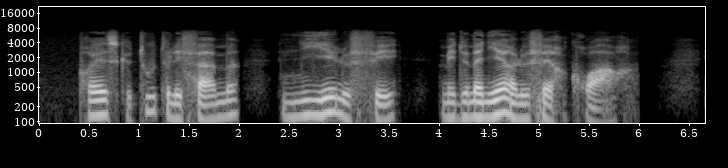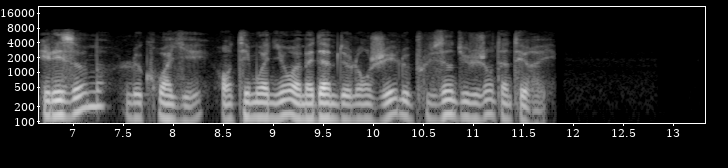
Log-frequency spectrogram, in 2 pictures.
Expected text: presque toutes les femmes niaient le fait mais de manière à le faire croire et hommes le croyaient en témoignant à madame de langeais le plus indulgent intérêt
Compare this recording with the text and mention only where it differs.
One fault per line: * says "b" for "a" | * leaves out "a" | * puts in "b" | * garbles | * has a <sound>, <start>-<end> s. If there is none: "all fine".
* puts in "les"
